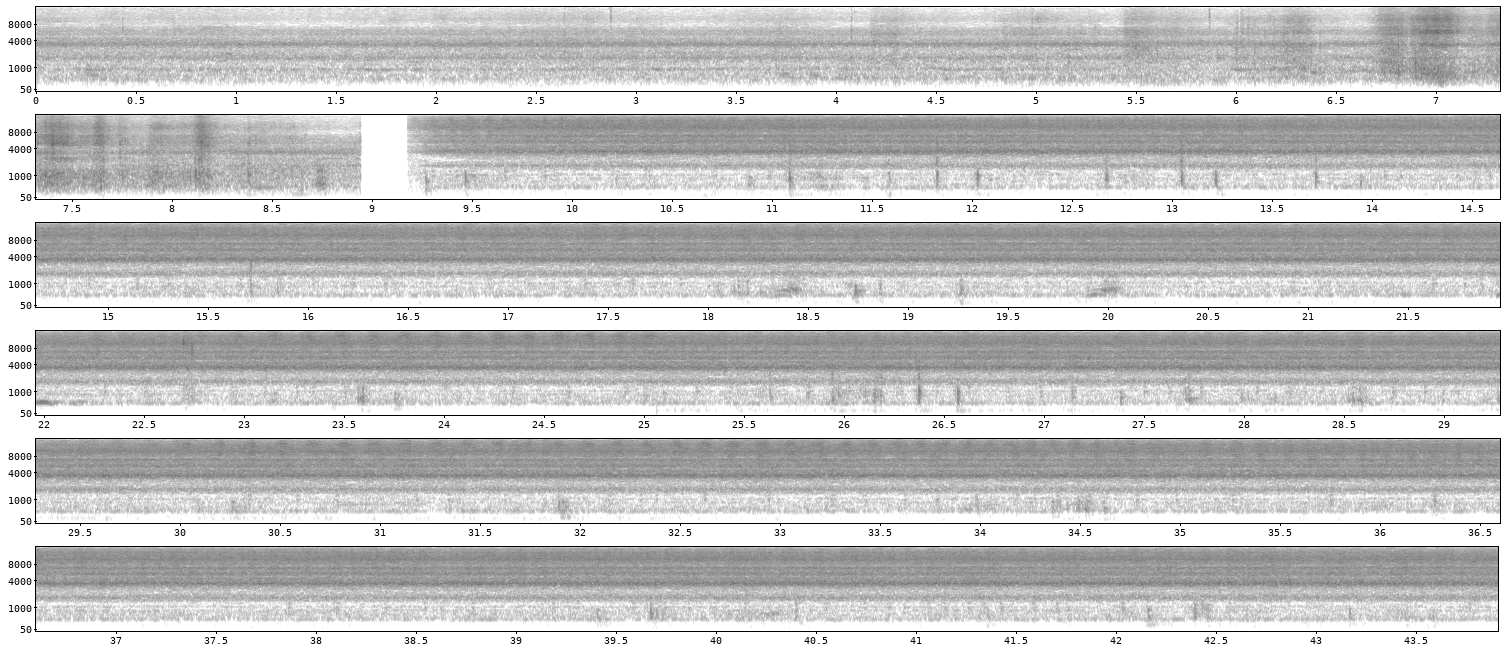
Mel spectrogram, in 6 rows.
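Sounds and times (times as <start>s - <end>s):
insect chorus drone: 0.0s - 43.9s
faint ticks: 25.3s - 28.7s.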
